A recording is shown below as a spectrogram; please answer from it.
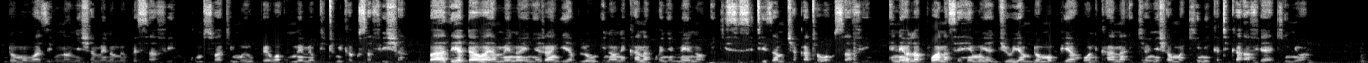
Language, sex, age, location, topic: Swahili, male, 18-24, Nairobi, health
